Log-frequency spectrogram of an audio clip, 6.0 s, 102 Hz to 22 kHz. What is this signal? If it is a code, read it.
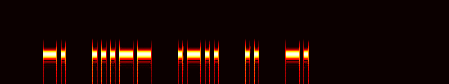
Morse code, heard as a keyed tone, about 20 wpm, spaced as for 15 wpm, 700 Hz. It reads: N3LIN
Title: 128 Lesson 21g - Number 6 - Call Signs 20wpm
